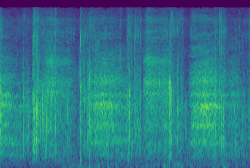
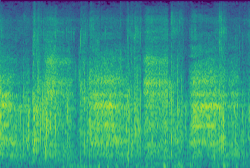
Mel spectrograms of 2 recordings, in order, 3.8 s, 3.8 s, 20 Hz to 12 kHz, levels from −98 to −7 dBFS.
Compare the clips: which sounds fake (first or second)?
second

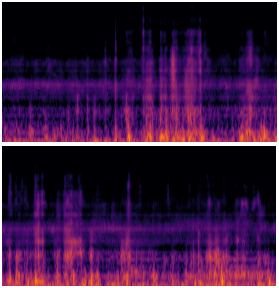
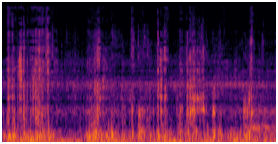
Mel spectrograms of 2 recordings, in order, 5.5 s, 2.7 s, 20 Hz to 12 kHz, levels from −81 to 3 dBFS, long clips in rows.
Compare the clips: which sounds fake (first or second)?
first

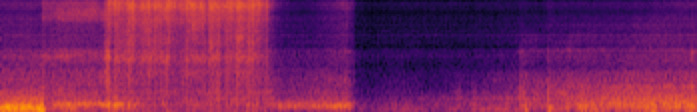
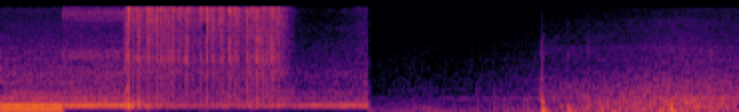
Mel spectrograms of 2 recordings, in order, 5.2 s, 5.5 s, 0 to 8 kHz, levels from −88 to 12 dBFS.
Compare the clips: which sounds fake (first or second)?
first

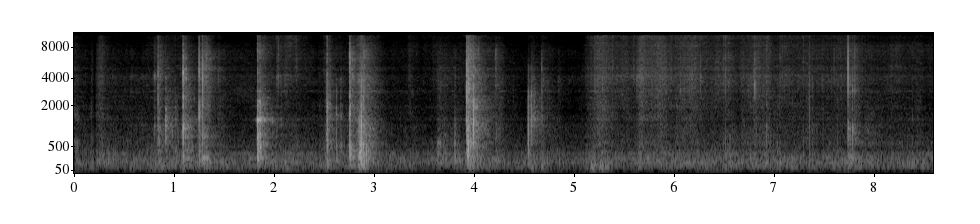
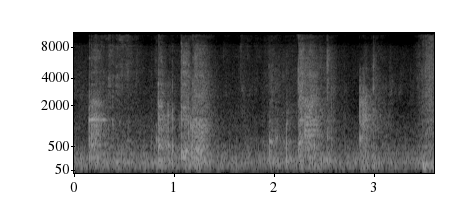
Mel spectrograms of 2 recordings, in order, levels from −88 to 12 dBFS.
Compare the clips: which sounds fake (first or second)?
first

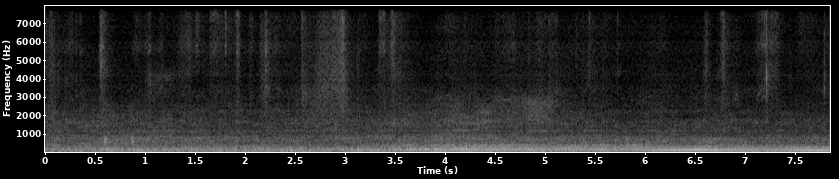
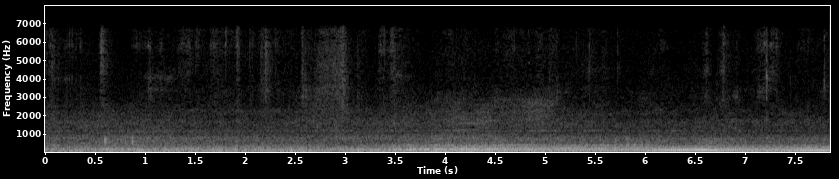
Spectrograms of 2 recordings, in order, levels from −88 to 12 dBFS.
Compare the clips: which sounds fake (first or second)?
first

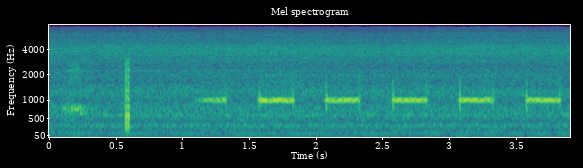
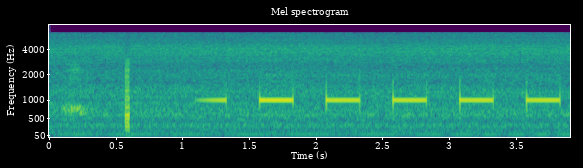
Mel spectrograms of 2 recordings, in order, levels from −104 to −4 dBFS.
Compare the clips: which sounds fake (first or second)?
first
